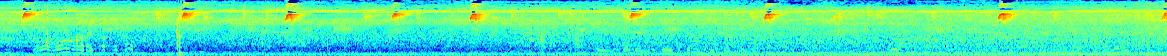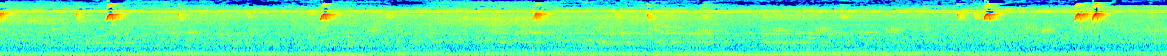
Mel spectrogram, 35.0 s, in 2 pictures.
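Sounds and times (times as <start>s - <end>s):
faint high insect drone: 0.0s - 35.0s
bird chirping: 9.0s - 16.0s, 16.6s - 20.6s, 22.1s - 23.6s, 30.1s - 34.2s.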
